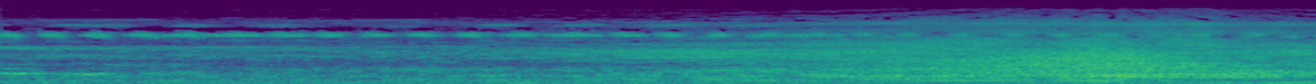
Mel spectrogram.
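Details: Morning cricket chorus in the countryside: rapid, even, high-pitched chirps, roughly four per second, continuing throughout while a vehicle's engine swells in the background toward the end.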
